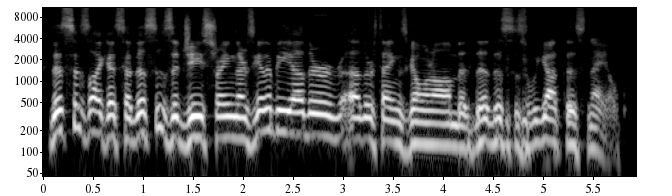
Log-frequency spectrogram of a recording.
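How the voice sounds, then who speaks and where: A middle-aged man with a hoarse, fairly high voice rambles along in folksy, excitable bursts, stopping and restarting his sentences. The sound is dry and close, with no room echo. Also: fairly quick. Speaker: host and bar owner. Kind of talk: casual podcast chat.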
